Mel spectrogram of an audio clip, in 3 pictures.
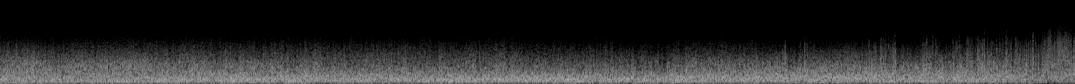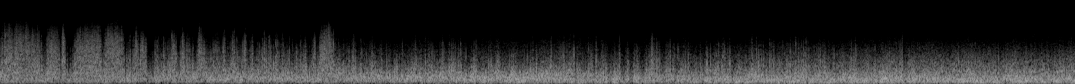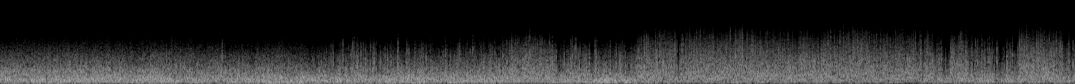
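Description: Steady wind buffeting the microphone, heaviest in the low range, with a few brief clicks about 11 seconds in.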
